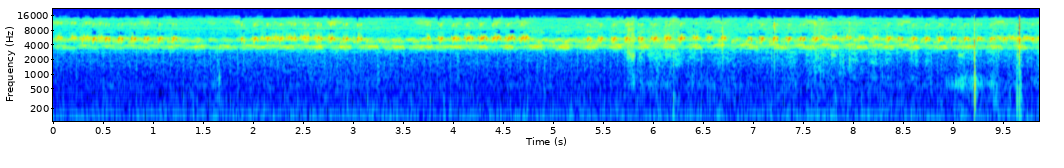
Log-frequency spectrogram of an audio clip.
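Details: Countryside night insect chorus recorded 17 August 2022: continuous high pulsed trilling layered on a steady high ringing, with a few faint clicks near the end.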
